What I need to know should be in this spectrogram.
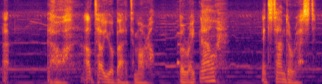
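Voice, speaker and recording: A solemn young male warrior from a video game, speaking in a low voice. His delivery is grave and deadpan with dry humour, over background music. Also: normal speed. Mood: amused, gentle.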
